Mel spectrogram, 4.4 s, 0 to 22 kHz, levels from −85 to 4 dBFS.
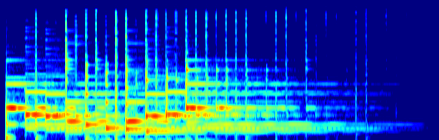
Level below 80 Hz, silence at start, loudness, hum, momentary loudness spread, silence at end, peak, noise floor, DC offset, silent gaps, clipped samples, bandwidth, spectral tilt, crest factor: -50 dBFS; 0.05 s; -17 LUFS; none; 20 LU; 1.3 s; -4 dBFS; -69 dBFS; under 0.1%; none; under 0.1%; 16 kHz; -4 dB/octave; 16 dB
